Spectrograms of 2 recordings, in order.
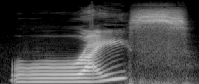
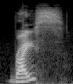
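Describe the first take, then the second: First: The word is drawn out very slowly. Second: The word is said at a normal speed. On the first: "then I will repeat each word very slowly" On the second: "I'm going to say each word normally first"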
